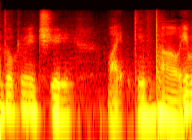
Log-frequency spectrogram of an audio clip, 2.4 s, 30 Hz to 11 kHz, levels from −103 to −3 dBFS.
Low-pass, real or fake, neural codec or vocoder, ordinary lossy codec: 7.2 kHz; fake; codec, 16 kHz, 0.5 kbps, X-Codec, HuBERT features, trained on general audio; AAC, 64 kbps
